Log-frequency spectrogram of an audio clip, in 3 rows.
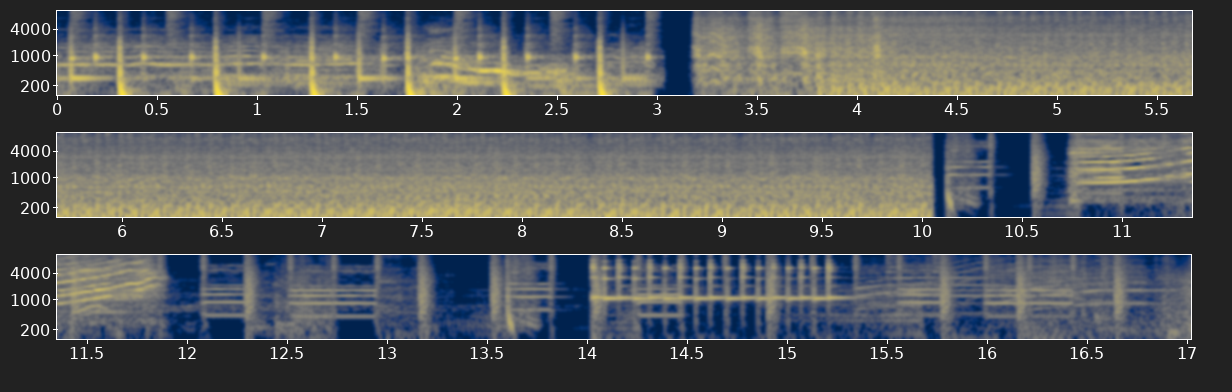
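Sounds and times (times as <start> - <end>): small motorcycle engine idling: 3.2 - 10.1.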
